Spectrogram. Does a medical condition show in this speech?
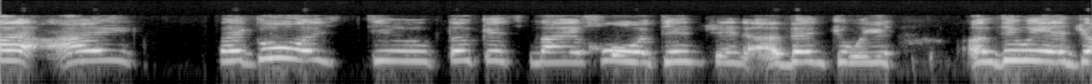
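Yes: cerebral palsy; wheelchair user.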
